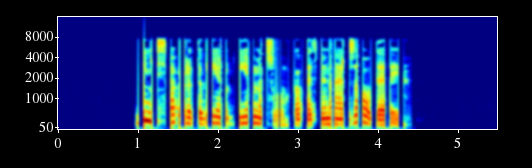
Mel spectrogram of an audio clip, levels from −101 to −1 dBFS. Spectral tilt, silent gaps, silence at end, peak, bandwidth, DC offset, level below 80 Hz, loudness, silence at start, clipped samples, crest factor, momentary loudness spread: -5 dB/octave; 3.24-3.28 s; 1.25 s; 0 dBFS; 7.8 kHz; under 0.1%; -50 dBFS; -16 LUFS; 1 s; under 0.1%; 18 dB; 9 LU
